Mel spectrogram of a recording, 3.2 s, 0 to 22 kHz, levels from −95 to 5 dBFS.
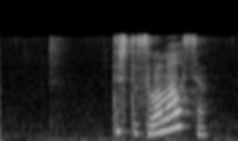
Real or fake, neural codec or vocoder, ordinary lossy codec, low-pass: fake; codec, 16 kHz, 16 kbps, FreqCodec, smaller model; none; none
